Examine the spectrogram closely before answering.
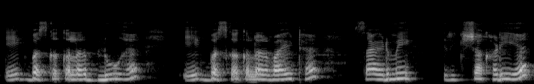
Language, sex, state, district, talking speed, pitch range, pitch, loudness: Hindi, female, Bihar, East Champaran, 200 wpm, 220-275 Hz, 240 Hz, -25 LUFS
